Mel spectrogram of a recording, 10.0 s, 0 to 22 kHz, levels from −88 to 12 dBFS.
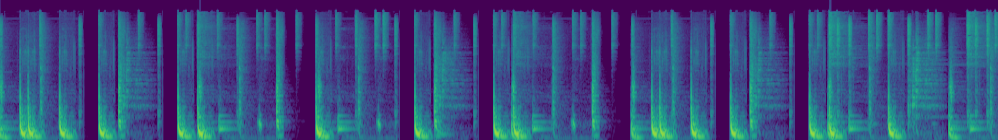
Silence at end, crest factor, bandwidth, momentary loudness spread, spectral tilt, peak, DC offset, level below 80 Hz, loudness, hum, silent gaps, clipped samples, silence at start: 0 s; 18 dB; 17 kHz; 12 LU; -5.5 dB/octave; 0 dBFS; under 0.1%; -30 dBFS; -18 LUFS; none; none; under 0.1%; 0 s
